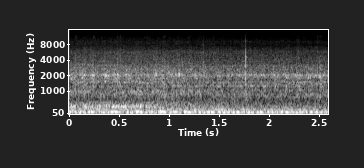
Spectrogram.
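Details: Lexus LS400 UCF20 1UZ-FE VVTi, about 1998–2000, after a cam job, codes P1346, P1349, P1351, P1354: a low V8 idle with an uneven, lumpy, wavering pulse; VVTi actuators suspected badly reassembled.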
